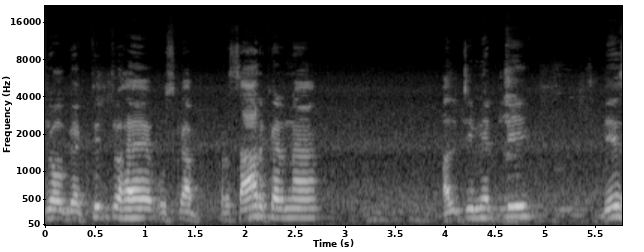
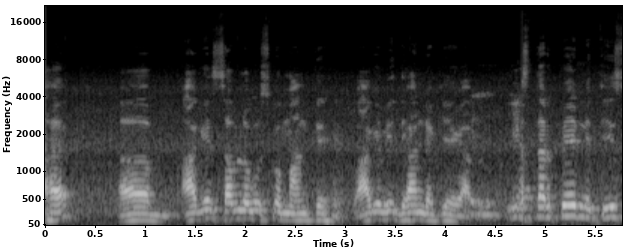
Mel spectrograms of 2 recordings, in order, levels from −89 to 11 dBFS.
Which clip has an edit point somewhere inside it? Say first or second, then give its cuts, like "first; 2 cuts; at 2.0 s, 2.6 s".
second; 1 cut; at 4.8 s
